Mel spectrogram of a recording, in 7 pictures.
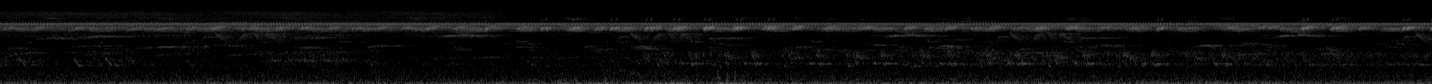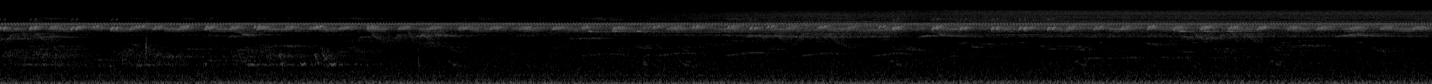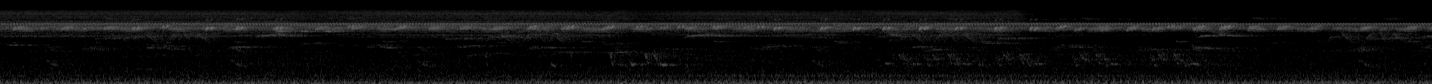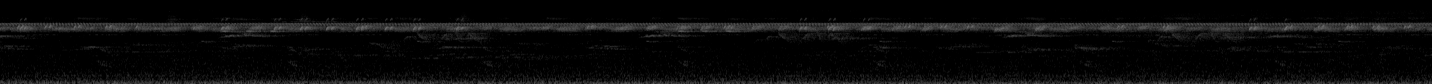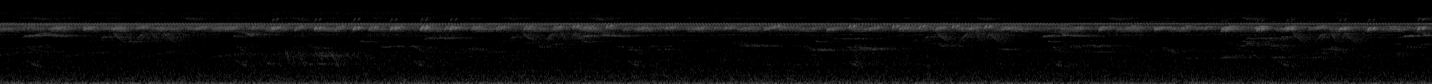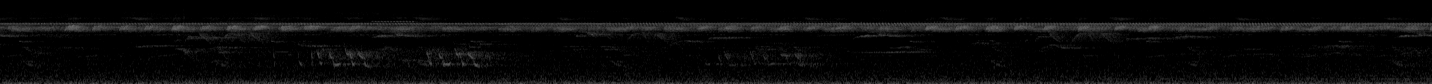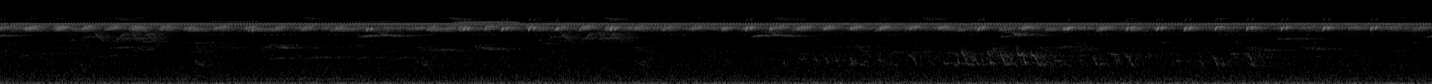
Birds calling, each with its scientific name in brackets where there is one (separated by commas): Piratic Flycatcher (Legatus leucophaius), Dusky-capped Greenlet (Pachysylvia hypoxantha), Undulated Tinamou (Crypturellus undulatus), unidentified bird, Thrush-like Wren (Campylorhynchus turdinus), Cinereous Tinamou (Crypturellus cinereus), Little Tinamou (Crypturellus soui), Fasciated Antshrike (Cymbilaimus lineatus), Buff-throated Woodcreeper (Xiphorhynchus guttatus), Barred Forest-Falcon (Micrastur ruficollis), Hauxwell's Thrush (Turdus hauxwelli)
